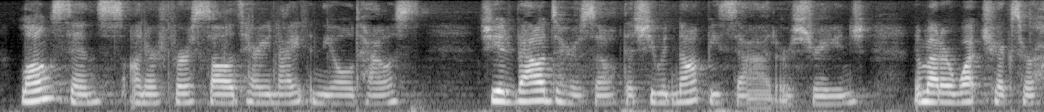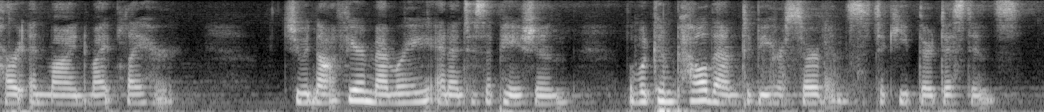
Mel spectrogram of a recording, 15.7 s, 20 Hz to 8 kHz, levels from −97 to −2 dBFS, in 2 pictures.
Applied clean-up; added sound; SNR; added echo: neural separator model SepFormer DNS4.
